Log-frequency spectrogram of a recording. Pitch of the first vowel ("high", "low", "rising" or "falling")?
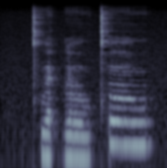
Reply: low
